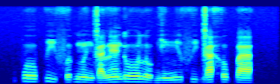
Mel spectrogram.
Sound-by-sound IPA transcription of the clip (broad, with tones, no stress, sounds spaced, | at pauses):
p oː˦ p i˦˨ f ə˨˦ ɡʷ ĩ˨ ɡ a˨ l ɛ̃˦ ɗ oː˦ l o˨ ɡ ĩ˨ ɲ ɨ˧ f i˦˨ ɡ a˦ h o˦ p a˧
